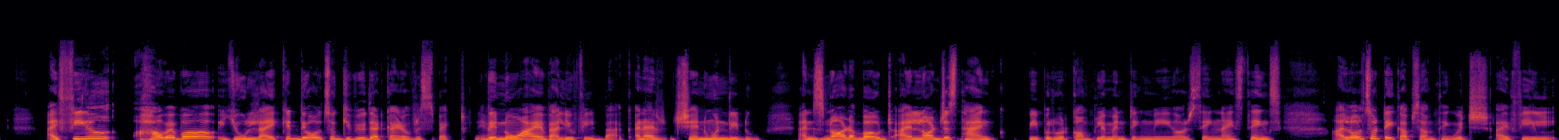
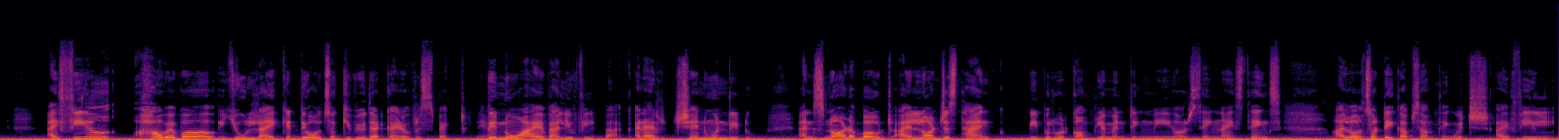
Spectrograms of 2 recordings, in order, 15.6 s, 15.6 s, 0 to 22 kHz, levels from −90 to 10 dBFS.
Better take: first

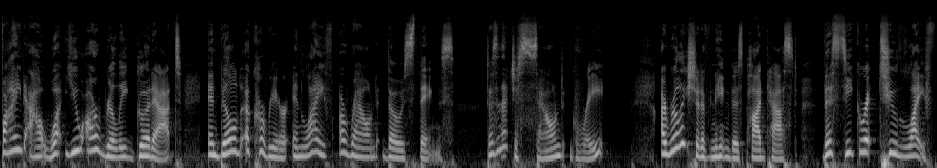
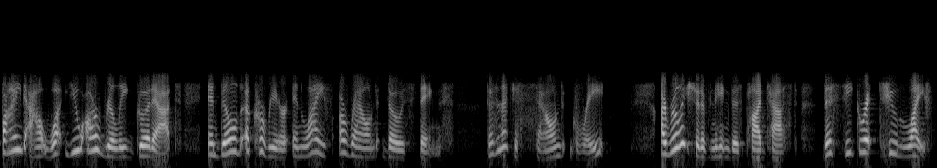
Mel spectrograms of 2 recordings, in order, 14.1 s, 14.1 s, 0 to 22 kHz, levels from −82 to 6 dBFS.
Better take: first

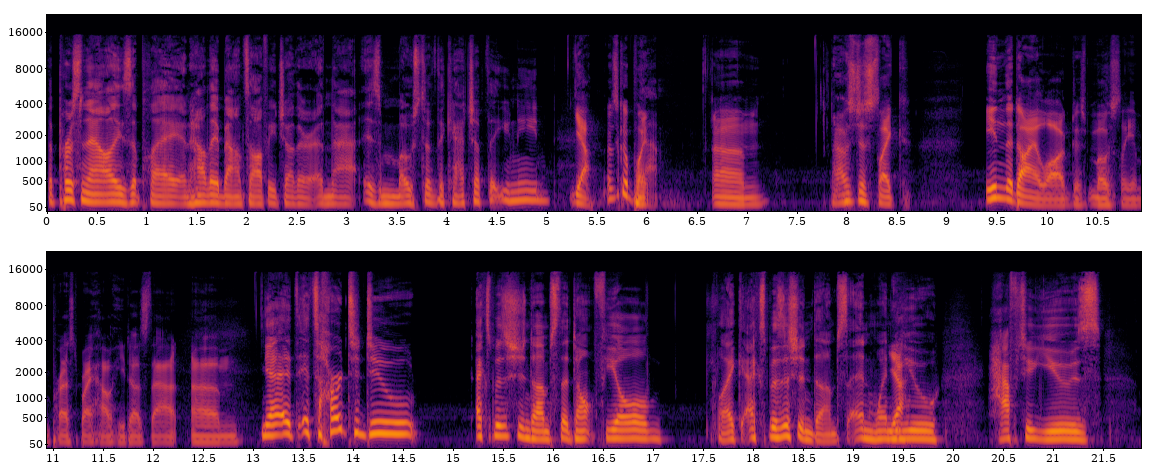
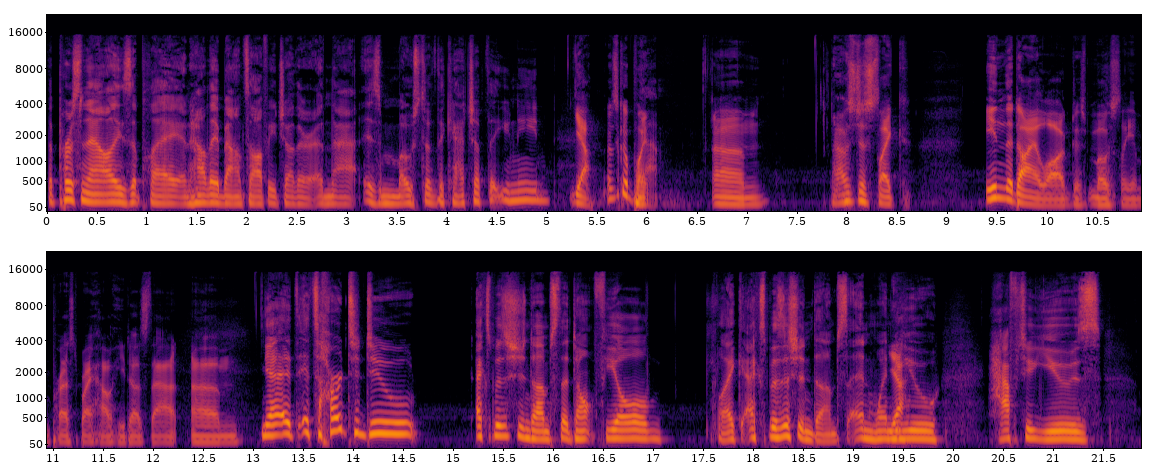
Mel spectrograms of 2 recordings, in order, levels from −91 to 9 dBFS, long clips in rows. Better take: neither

